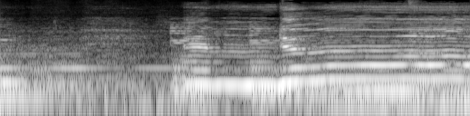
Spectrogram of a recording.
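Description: A man singing a slow soul ballad live into a microphone over instrumental accompaniment. The sound dips briefly about half a second in, then he comes back in on a long held note.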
